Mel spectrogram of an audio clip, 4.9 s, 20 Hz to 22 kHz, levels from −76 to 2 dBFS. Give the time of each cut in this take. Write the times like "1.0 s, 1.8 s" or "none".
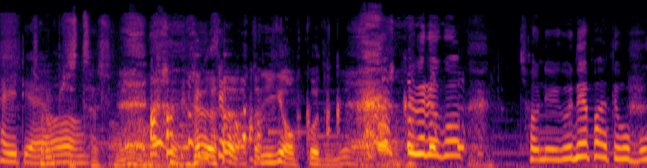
3.7 s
